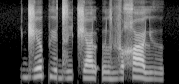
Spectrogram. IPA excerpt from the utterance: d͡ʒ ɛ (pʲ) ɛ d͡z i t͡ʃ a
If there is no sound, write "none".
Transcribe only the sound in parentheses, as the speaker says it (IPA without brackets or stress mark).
pʲ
